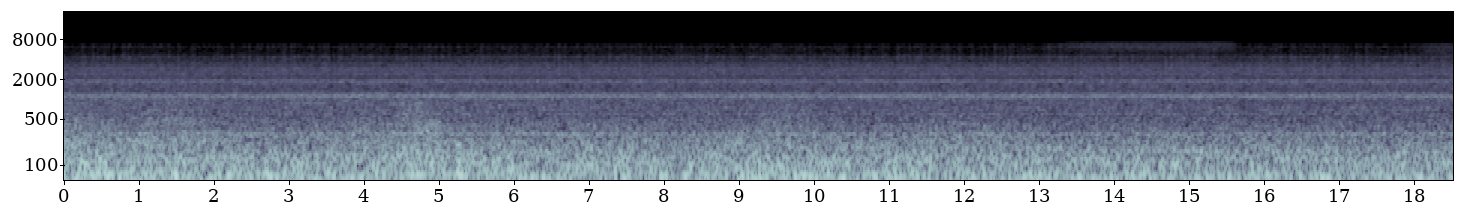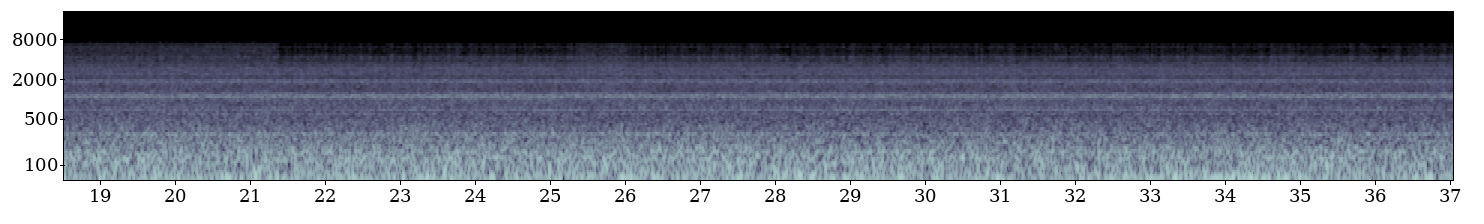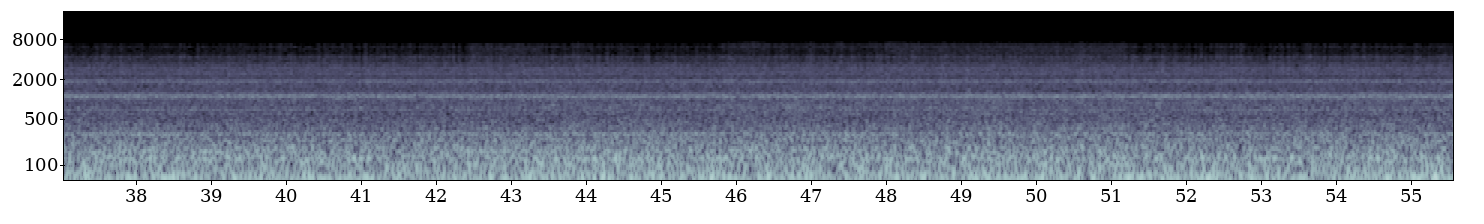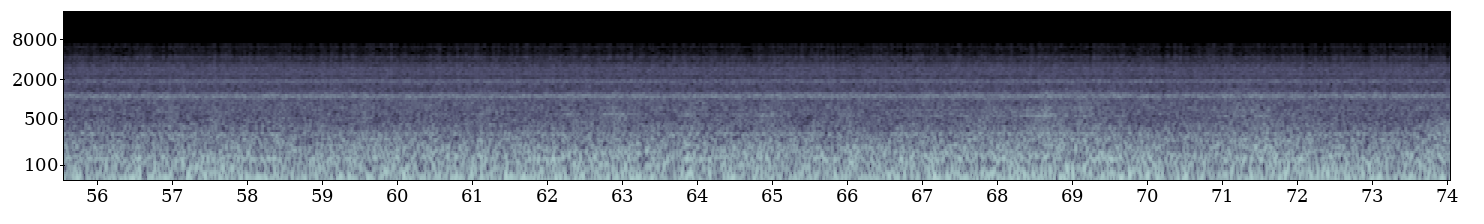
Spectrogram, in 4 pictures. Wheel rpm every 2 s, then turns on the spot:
0, 0, 0, 0, 0, 0, 0, 0, 0, 0, 0, 0, 0, 0, 0, 0, 0, 0, 0, 0, 0, 0, 0, 0, 0, 0, 0, 0, 0, 0, 0, 0, 0, 0, 0, 0, 0.
none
